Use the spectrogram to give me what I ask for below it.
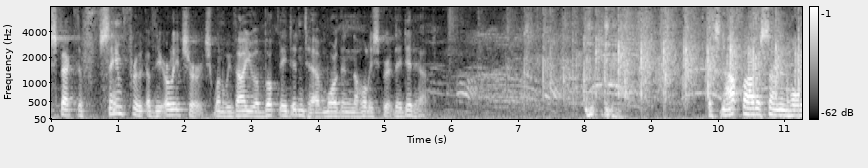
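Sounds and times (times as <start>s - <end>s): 
speech: 0.0s - 6.1s, 8.0s - 8.5s, 9.9s - 11.2s
people clapping: 6.0s - 11.2s.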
